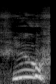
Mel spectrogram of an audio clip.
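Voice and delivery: high, loud sigh of relief; relieved phew. Acted. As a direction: blow out the fear. Relief safe in bed.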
